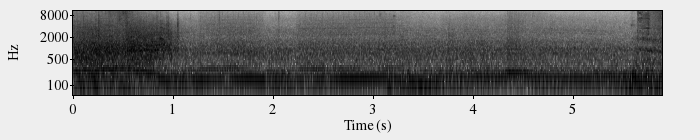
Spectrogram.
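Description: A car in Forza Horizon 5 is drifted with the handbrake on the Lake Erie Speedway drift track, a continuous loud engine whine that rises and falls with gear changes under a steady tire roar and hiss, with no voices.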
